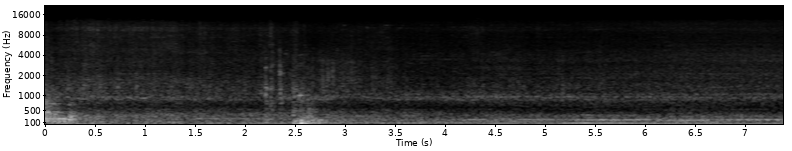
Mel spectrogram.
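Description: Diesel dump truck engine running steadily as the truck pulls away, with a single sharp knock about two and a half seconds in and the engine note growing a little louder from about five seconds in.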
